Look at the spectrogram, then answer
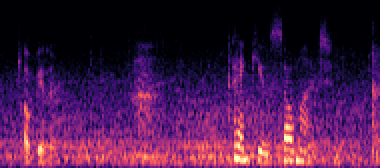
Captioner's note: sighs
